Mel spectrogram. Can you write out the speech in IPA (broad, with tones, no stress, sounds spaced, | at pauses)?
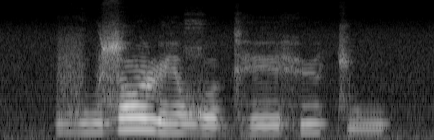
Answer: v u˧ z ɔ˦ ɭ e˧ ʁʷ ɛ˧ ɡʱ eː˧ h y˦ c u˨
